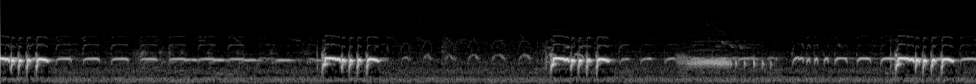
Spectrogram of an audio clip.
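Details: Local zebra dove cooing, a recording meant to stimulate caged doves that have stopped singing. Bursts of loud rattling coos recur every three seconds, linked by quieter rows of clipped coo notes, plus a brief soft rustle.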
